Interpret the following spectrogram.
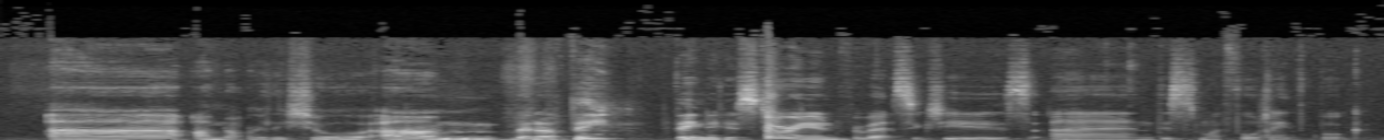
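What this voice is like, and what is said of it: Slight Australian accent. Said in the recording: “you've got a bit of an Australian accent.”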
